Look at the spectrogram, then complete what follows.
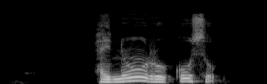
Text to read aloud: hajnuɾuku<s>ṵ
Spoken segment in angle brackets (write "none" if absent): s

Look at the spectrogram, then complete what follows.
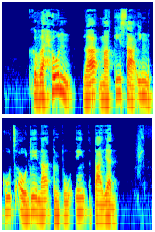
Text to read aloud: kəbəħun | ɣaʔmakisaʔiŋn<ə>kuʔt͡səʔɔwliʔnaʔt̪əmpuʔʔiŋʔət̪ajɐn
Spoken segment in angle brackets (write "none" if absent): ə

